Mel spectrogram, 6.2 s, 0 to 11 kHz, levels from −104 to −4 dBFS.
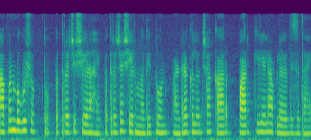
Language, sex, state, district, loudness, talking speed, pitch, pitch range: Marathi, female, Maharashtra, Solapur, -21 LUFS, 175 wpm, 190 Hz, 175-200 Hz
